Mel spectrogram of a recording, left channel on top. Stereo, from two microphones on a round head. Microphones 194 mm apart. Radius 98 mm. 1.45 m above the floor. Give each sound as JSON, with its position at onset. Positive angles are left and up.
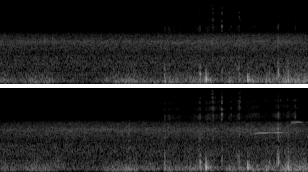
{"t": 1.6, "sound": "running footsteps", "side_deg": -20}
